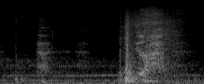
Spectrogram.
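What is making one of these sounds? A hand pushes against a wooden crate.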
